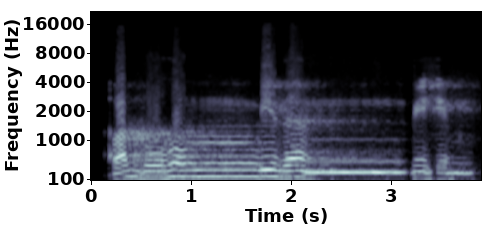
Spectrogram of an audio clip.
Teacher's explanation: Bidzambihimnya itu tidak direkatkan kuat dari kedua bibir, meskipun itu makhrajnya mim sekarang. Jadi langsung dirubah. · Term: ikhfa syafawi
